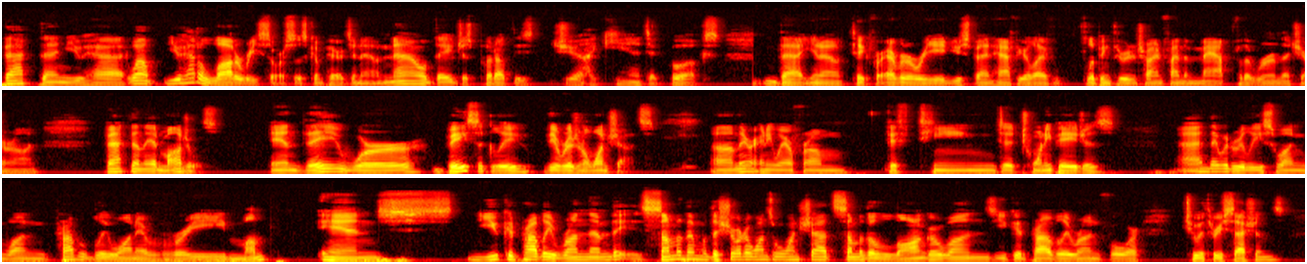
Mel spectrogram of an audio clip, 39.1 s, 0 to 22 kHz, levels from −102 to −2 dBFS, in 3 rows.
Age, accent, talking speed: 30-49, American, 165 wpm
